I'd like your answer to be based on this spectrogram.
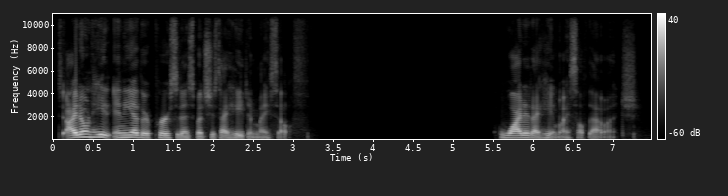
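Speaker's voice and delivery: holding back tears, on the verge of crying. Talking about hating oneself as a teenager, about to cry. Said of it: "I'm about to cry right now".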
